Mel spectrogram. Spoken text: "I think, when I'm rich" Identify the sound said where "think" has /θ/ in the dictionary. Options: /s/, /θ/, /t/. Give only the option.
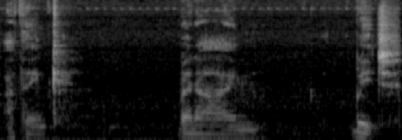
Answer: /θ/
